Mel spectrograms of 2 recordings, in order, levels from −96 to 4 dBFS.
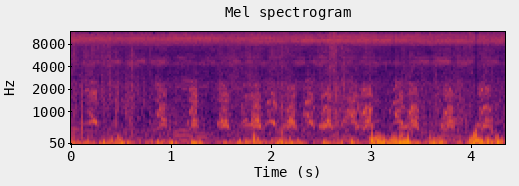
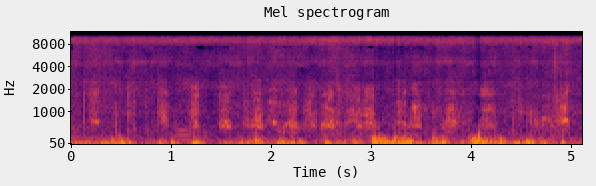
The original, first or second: first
